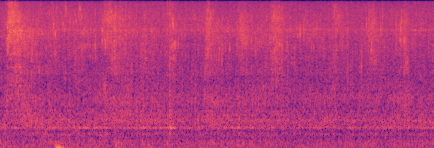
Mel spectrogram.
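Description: Aubergines shallow-frying in oil in a pan give a steady, dense sizzle with fine crackling. One soft low thump comes near the start. The sound is continuous and moderately loud, with no talking.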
